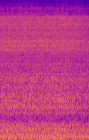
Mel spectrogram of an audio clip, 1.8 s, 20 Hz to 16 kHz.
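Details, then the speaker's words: Mr. Heater 50,000 BTU MHU50 garage furnace after reflow-soldering loose control board terminals that caused total power loss: starts and runs with a steady, even low roar, no cycling, clicks or stutter; working normally. "Success! It sounds like it's about to start. There we go. A little bit of reflow solder, and I think we fixed this board."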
